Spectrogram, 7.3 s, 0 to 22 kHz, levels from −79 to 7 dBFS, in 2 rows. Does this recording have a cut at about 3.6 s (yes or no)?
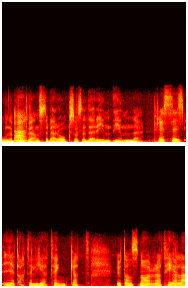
yes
